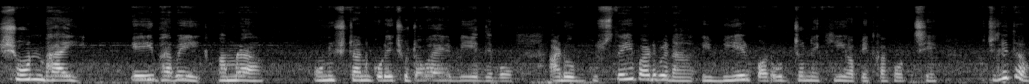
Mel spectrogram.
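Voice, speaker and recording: An actor playing a scheming, greedy elder brother in an animated moral story, bossy and commanding. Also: medium pitch, moderate pace, slight background noise, close to an everyday voice, low-quality recording. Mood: sly, conspiring.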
